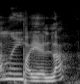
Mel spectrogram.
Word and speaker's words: paella: How do you say la paella? – If you're Spanish, you don't pronounce the ools, you pronounce it as a yay.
